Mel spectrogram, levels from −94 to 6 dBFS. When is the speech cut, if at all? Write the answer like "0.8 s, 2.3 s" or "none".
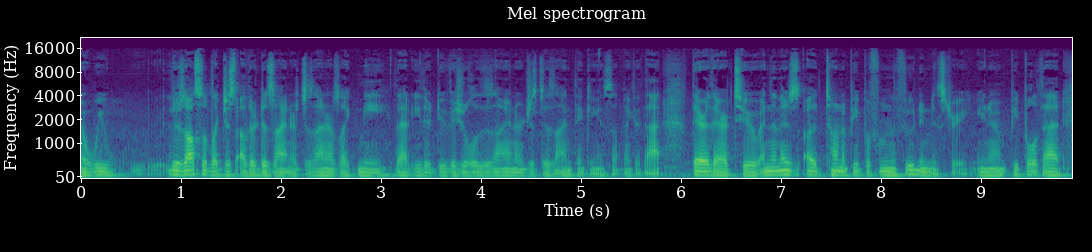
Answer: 3.1 s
